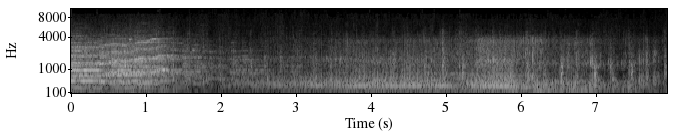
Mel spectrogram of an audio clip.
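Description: A car engine rumbles steadily, its pitch shifting and its noise swelling louder toward the middle as though the vehicle draws closer, with no voices over it.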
